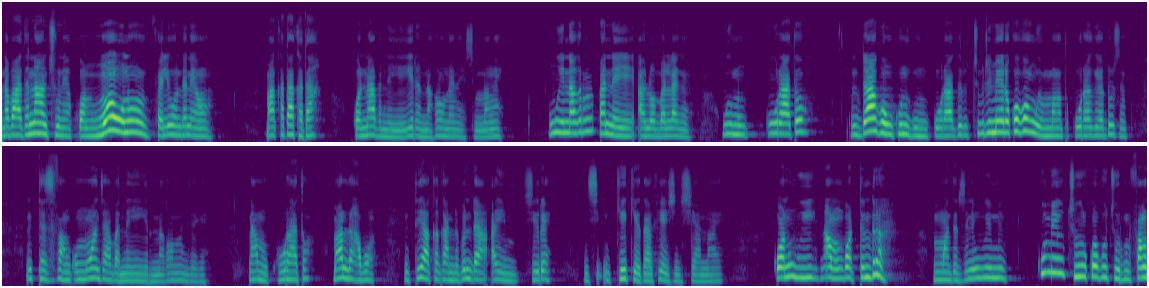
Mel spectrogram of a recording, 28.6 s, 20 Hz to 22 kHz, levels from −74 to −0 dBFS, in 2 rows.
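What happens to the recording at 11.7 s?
Nothing goes wrong at 11.7 s: the speech runs through that moment intact, with no dropout, click, glitch or other audible fault.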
